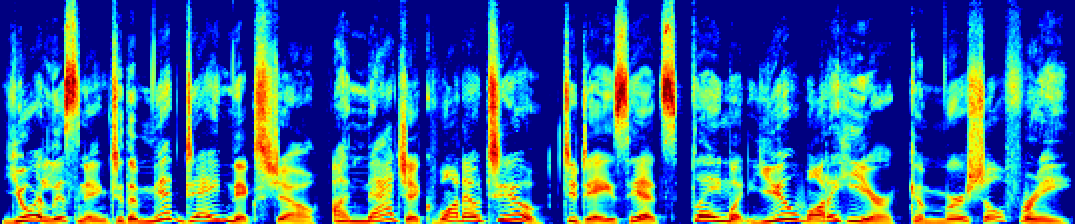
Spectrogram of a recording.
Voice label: radio liner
